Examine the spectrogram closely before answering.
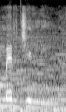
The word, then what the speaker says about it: Mergellina: antichi poetici erano descritto mergellina. È un errore di accento, ma si dice mergellina, pure io dico mergellina, napoletano, ma penso che sia un errore d'accento.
